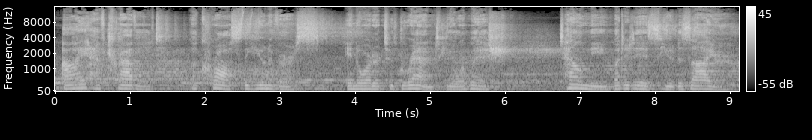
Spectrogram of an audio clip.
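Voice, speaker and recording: Over loud music and a slight echo, a man does a put-on character voice at a medium pitch and a fairly slow pace. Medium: fan dub. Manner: calm, solemn.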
